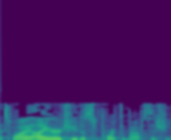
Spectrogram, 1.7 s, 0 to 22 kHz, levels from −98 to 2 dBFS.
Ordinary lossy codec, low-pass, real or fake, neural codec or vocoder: MP3, 24 kbps; 7.2 kHz; real; none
